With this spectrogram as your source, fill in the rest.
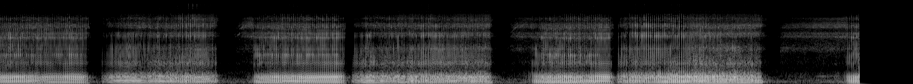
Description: Hear jowl flapping, breathing, and snoring during this English Bulldog sound effect.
